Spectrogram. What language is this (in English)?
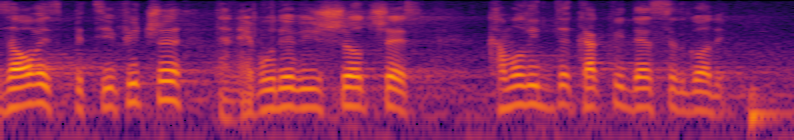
Serbian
